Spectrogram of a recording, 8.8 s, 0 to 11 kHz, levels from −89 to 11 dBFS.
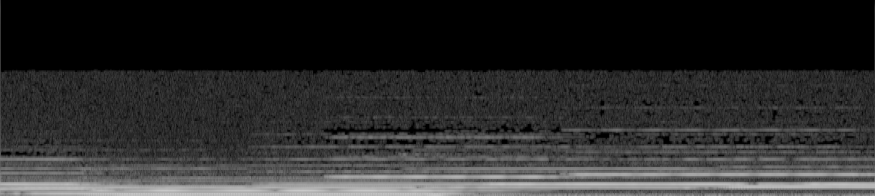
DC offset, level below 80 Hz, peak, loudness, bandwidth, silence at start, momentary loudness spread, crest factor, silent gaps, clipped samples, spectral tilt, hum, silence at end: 0.4%; -40 dBFS; -2 dBFS; -16 LUFS; 5.8 kHz; 0 s; 6 LU; 12 dB; none; under 0.1%; -10.5 dB/octave; none; 0 s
